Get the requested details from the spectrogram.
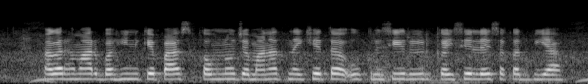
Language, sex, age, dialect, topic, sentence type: Bhojpuri, female, 25-30, Southern / Standard, agriculture, statement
